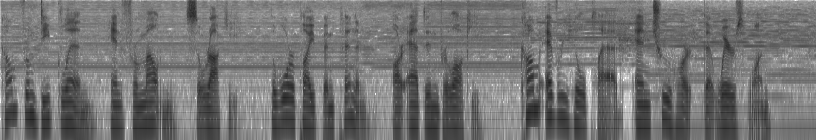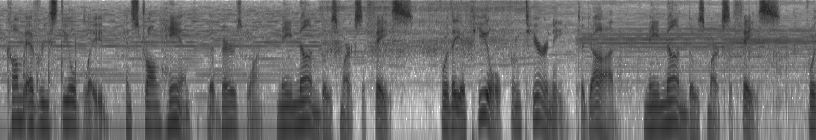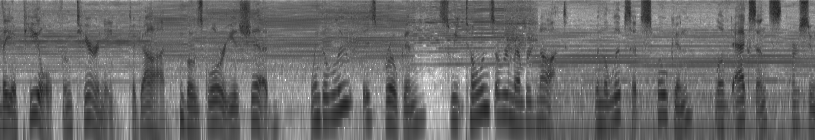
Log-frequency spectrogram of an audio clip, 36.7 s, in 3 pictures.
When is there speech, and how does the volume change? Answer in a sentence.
You can hear the speech from 0.0 to 36.6 s, at a steady volume.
